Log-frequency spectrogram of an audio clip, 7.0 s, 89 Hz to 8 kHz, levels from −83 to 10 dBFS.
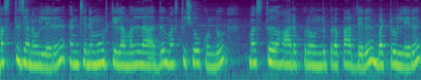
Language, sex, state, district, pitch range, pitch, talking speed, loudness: Tulu, female, Karnataka, Dakshina Kannada, 210-235 Hz, 220 Hz, 135 wpm, -14 LUFS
